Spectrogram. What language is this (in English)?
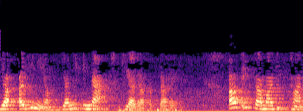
Hindi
